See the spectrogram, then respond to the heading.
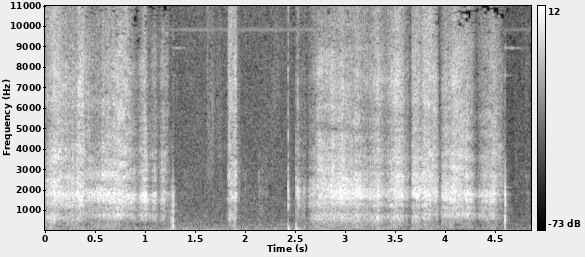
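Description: A black tool is scraped and rubbed repeatedly along the face of a large solid block of green floral foam held in the hand. It makes bright, crumbly rasping in two long bursts, split by a quieter pause with a few short scratchy ticks.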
